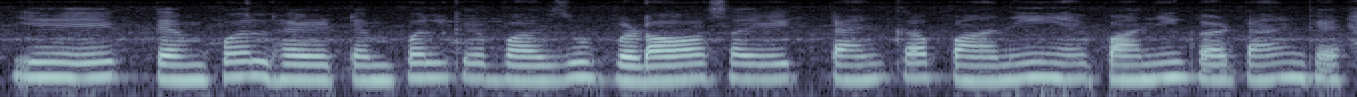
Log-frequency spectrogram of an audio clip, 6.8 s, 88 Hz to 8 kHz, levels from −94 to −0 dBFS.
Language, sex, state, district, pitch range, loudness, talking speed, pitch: Hindi, female, Uttar Pradesh, Ghazipur, 195-215 Hz, -28 LUFS, 160 wpm, 205 Hz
